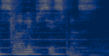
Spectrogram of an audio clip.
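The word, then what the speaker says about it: solipsismus: सो सॉलिपिज्म एक Latin word से आता है जिसका प्रॉपर प्रोनाउंसिएशन है सॉलिप्सिस्मस। सॉलिप्सिस्म का प्रॉपर मीनिंग यह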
